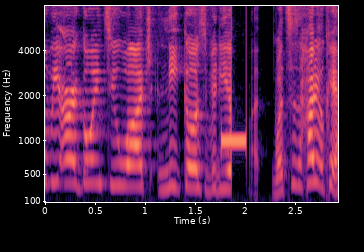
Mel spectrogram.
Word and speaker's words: Niko: know this sounds wait is it nico bro uh how do you say it how do you say it nico it's nico crazy but please just let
